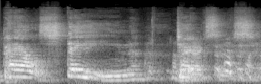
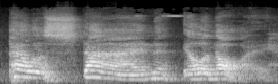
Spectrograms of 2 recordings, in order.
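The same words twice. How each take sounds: First: "Palestine" ending like "steen"; Texas pronunciation. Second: "Palestine" ending like "stein"; Illinois pronunciation. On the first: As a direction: say "Palestine" with a long EE in the last syllable. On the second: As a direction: say "Palestine" with a long I in the last syllable. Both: Shown as a demonstration.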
